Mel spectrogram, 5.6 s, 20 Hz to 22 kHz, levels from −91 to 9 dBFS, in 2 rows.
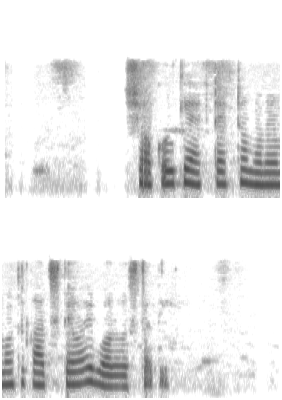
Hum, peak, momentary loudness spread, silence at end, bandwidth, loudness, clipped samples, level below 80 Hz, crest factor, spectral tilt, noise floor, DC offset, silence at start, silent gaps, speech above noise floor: none; -12 dBFS; 20 LU; 1.1 s; 7.8 kHz; -30 LUFS; under 0.1%; -74 dBFS; 18 dB; -4 dB/octave; -73 dBFS; under 0.1%; 0.4 s; none; 44 dB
